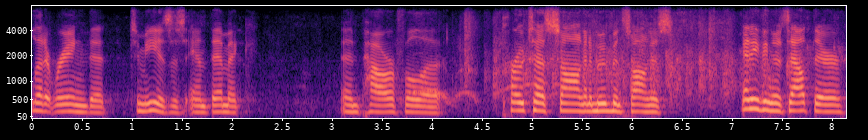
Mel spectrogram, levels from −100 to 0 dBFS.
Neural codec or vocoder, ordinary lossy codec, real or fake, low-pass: none; Opus, 16 kbps; real; 7.2 kHz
